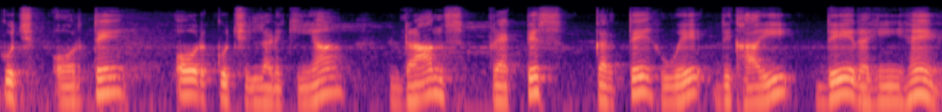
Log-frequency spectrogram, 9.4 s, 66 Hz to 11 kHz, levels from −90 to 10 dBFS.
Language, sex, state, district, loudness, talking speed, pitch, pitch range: Hindi, male, Madhya Pradesh, Dhar, -19 LUFS, 85 wpm, 125 Hz, 105-155 Hz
